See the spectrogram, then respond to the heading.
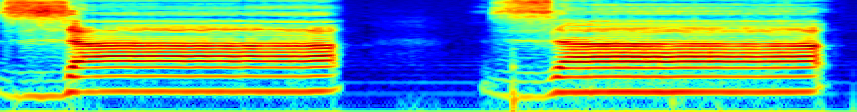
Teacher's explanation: गया जा जा ठीक है इसमें यह सीन की तरह है सीटी की आवाज आएगी थोड़ा सा सख्ती के साथ पढ़ेंगे ठीक है ल का इसमें साउंड नहीं बनाना पतला करके नहीं · سین کی طرح ہے، سٹی کی آواز آئے گی، تھوڑا سا سختی کے ساتھ پڑھیں گے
